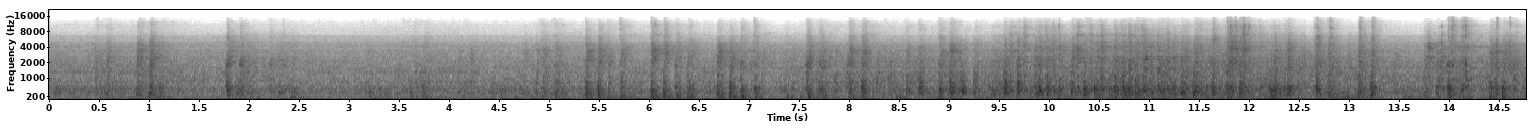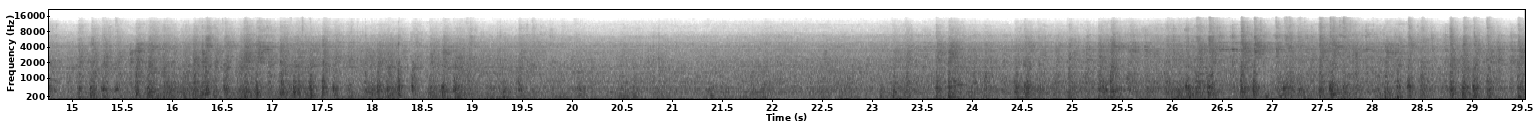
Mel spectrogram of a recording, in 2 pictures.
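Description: A passenger coach running along the track: a steady rumble from the running gear, with the wheels' clickety-clack of many irregular clicks over rail joints.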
